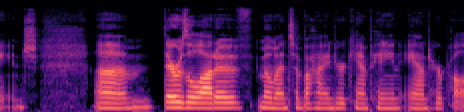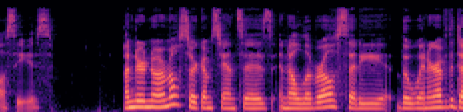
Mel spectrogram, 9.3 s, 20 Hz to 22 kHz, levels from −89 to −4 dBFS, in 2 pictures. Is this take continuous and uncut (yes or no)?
yes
